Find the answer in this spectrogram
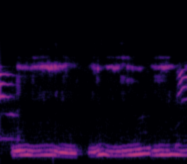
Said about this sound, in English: Any cat will tell you the word for great taste is meow, as in Meow Mix cat food.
